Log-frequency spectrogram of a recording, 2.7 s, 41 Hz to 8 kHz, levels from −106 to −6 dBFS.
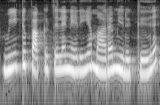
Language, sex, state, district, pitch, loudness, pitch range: Tamil, female, Tamil Nadu, Nilgiris, 240 Hz, -16 LUFS, 220-255 Hz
